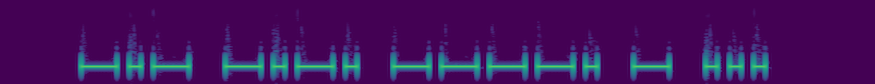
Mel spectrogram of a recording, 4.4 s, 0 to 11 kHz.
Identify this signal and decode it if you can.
Morse code, heard as a keyed tone, about 20 wpm, 700 Hz. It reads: KC9TS
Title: Speed Racing - USA 2x2 Call Signs 17wpm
